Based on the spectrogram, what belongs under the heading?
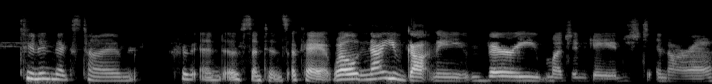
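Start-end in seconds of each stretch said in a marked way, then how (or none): none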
